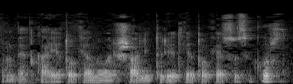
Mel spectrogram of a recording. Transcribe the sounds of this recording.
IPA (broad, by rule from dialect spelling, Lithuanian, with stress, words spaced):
nʊ bʲɛt kɑː jiɛ ˈtoːkʲæː ˈnoːrʲɪ ˈʃɑːlʲiː tʊˈrʲeːt ˈjiɛ ˈtoːkʲæː ɪr sʊsʲɪˈkʊrs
